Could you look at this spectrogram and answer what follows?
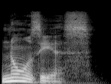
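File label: "nauseous", British English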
